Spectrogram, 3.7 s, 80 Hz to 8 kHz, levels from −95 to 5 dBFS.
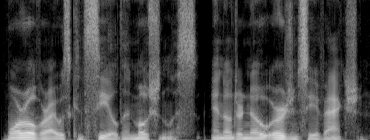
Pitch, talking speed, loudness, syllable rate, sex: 95 Hz, 195 wpm, -19 LUFS, 6.3 syllables/s, male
